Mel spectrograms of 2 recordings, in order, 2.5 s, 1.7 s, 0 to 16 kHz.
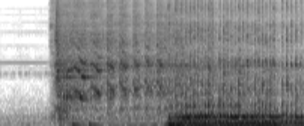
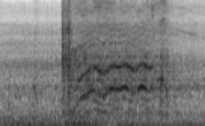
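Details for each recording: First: Salvage Ferrari 360 Spider test fire after the transmission was refitted: starter catches within a second and the engine settles into a steady, even idle with no knocks or misses; everything worked as it should. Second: Auction-bought Jeep Grand Cherokee 4x4 trade-in, jumped from dead battery: about a second of starter cranking that never catches; code reader found nothing, possibly due to the weak battery; crank no start.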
